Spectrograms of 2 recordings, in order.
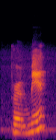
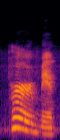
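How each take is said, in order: First: "permit" stressed on the second syllable, per-MIT. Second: "permit" stressed on the first syllable, PER-mit. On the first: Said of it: "You see the difference". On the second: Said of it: "When I say". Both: Shown as a demonstration.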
